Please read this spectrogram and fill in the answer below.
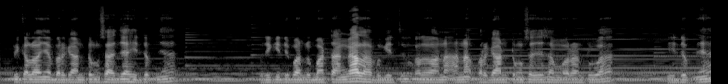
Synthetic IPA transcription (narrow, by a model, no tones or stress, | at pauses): t̪apikalohaɲabərɡant̪ʊŋsad͡ʒaɦidʊp̚ɲa | daɾikidupanrumaht̪aŋɡalahbəɡit̪ukaloanaʔkanak̚bərɡant̪ʊŋsad͡ʒasamaoɾaŋt̪ua | hidʊp̚ɲa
